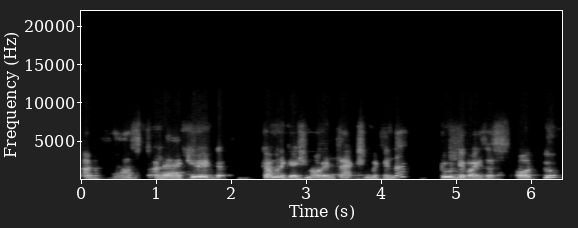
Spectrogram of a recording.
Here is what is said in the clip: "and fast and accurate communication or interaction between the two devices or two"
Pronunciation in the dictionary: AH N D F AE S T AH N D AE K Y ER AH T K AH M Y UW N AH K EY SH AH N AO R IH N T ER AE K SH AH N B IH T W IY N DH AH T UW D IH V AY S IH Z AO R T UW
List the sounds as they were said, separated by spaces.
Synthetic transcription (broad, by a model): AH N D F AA S T AH N D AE K Y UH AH T K AH M Y UW N AH K EY SH AH N AO R IH N T ER AE K SH AH N B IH T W IY N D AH T UW D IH V AY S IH S AO R T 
